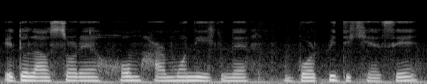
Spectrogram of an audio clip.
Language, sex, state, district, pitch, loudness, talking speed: Nagamese, female, Nagaland, Dimapur, 165 Hz, -15 LUFS, 155 wpm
